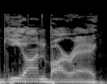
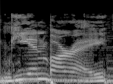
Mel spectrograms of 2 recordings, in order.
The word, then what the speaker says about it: Guillain-Barré: Now, it's Guillain. – No. – Guillain. – Nope. I'll help you. It's pronounced Guillain-Barré. – Okay. Guillain-Barré syndrome, a lethal condition in around 1 of 20 patients.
